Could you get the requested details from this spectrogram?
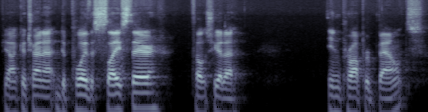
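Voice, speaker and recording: A young man from Canada talks through a tennis match for his live-stream viewers from home. His voice sits in an everyday middle pitch, and his talk is loose and conversational, full of fillers and restarts. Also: unhurried. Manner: relaxed, chatty, with filler words and self-corrections. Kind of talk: casual live watch-party commentary. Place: home room.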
